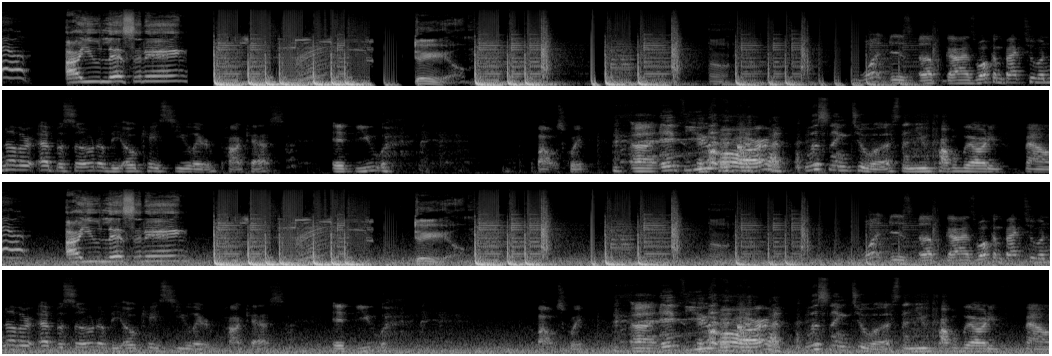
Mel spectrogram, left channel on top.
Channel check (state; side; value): noise; right; rumble, 9 dB below the sound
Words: Are you listening? Damn. What is up, guys? Welcome back to another episode of the OKC You Later podcast. If you... That was quick. If you are listening to us, then you probably already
